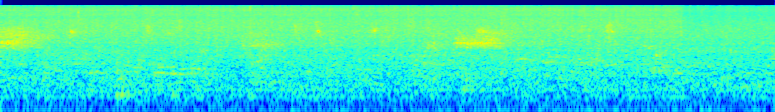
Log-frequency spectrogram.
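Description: Water splashes steadily from a small waterfall.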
